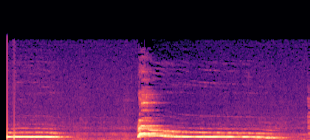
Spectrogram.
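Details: Pet dog howling at an answering machine, indoors. A short steady electronic-sounding tone opens, then after a pause comes one long howl that breaks in high and slowly slides lower over about two and a half seconds, ending in a wavering tail.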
